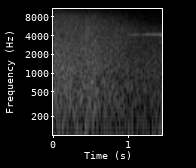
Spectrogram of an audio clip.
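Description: Ocean waves crashing against a rocky coast, a broad, faint rushing wash of surf that slowly fades, mixed with wind.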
